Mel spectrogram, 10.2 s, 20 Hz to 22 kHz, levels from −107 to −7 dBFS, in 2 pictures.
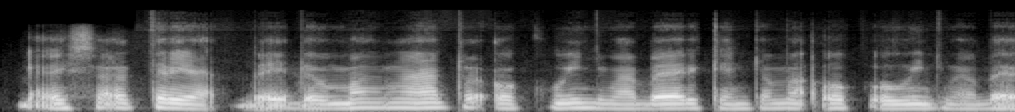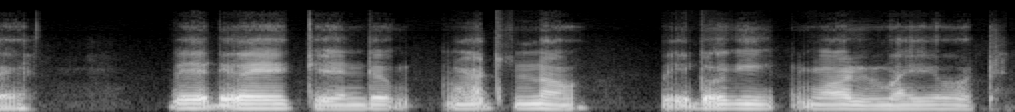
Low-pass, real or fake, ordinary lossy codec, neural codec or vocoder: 14.4 kHz; fake; Opus, 24 kbps; codec, 32 kHz, 1.9 kbps, SNAC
